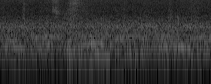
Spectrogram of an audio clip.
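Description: Quiet room tone in a conference room, with a faint, low murmur of a voice about half a second in.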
